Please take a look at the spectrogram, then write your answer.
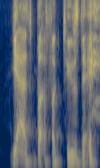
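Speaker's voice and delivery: furious, all-out, angriest possible tone. Retelling what a friend said on seeing the whiteboards: imitating an angry tone. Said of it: "the most angry tone".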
